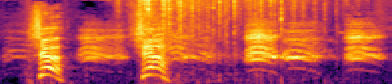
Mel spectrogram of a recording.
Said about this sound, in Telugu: కాకులు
